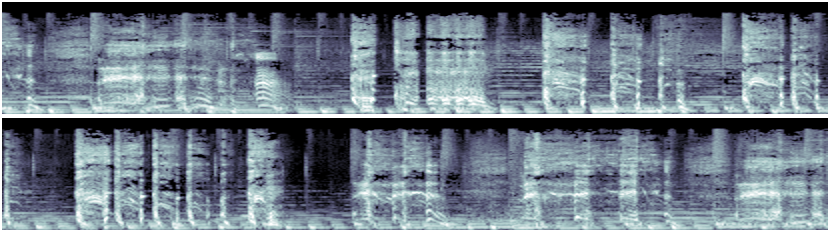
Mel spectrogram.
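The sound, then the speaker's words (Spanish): Someone coughs repeatedly with harsh, chesty bursts and throat clearing, loud, in irregular fits over about sixteen seconds with only brief pauses and no talking. “Y claro, no paras de toser.”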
